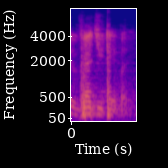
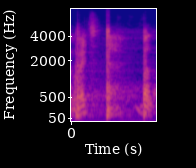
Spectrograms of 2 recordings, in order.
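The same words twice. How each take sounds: First: "वेजिटेबल" with a full "ji" in the middle; wrong pronunciation. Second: "वेजिटेबल" slow, as vech-teb'l without "ji"; correct pronunciation. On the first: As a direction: say "वेजिटेबल" as ve-ji-tay-bal. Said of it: "इस तरीके से गलत होगा". ("वेजिटेबल", पूरा "जि" बोलकर) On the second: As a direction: say "वेजिटेबल" slowly in split parts. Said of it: "यही इसका सही वर्ड है". ("वेजिटेबल" धीरे, "वेज-टेबल") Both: Shown as a demonstration.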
